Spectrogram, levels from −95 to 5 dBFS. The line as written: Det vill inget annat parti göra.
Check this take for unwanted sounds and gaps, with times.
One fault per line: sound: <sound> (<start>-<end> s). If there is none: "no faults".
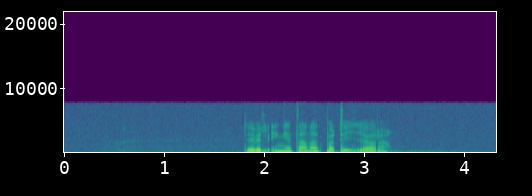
no faults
